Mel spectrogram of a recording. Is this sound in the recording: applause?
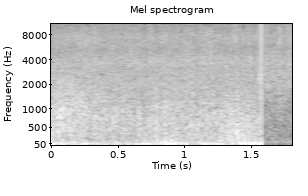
no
